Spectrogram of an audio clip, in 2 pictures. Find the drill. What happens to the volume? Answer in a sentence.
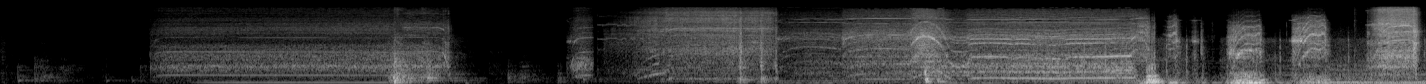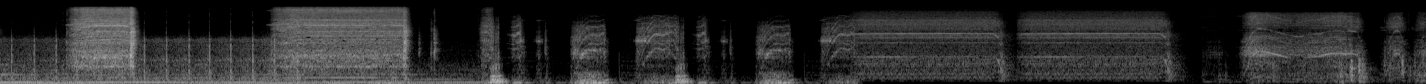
The loudness of the drill goes up, then down.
